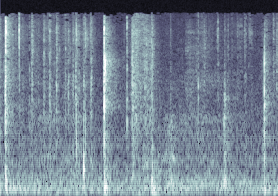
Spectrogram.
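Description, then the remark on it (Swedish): Paper strips are handled and woven together by hand for a Christmas paper craft, giving soft rustling and crinkling with a few brief crisp ticks scattered irregularly. Quiet throughout, with no voices. “Då Papper måste man ju fläta så här.”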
